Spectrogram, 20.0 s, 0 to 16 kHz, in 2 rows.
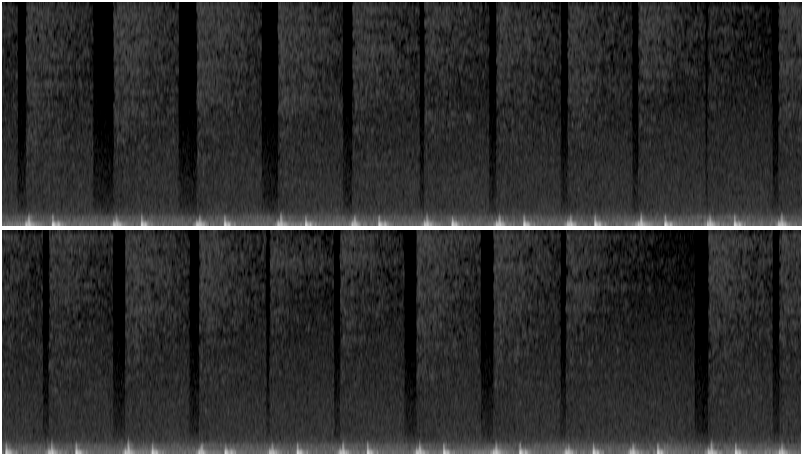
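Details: Sleeping adult female during an afternoon nap: steady, regular lub-dub heartbeat at about 68 beats a minute, normal resting heart sounds.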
